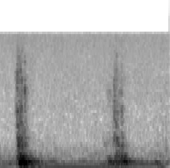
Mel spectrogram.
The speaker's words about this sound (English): Okay. Open the door.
